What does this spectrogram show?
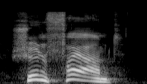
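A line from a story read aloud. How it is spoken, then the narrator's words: Slurred drunken farewell. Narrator (German): lallte Tünnes ihm noch hinterher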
